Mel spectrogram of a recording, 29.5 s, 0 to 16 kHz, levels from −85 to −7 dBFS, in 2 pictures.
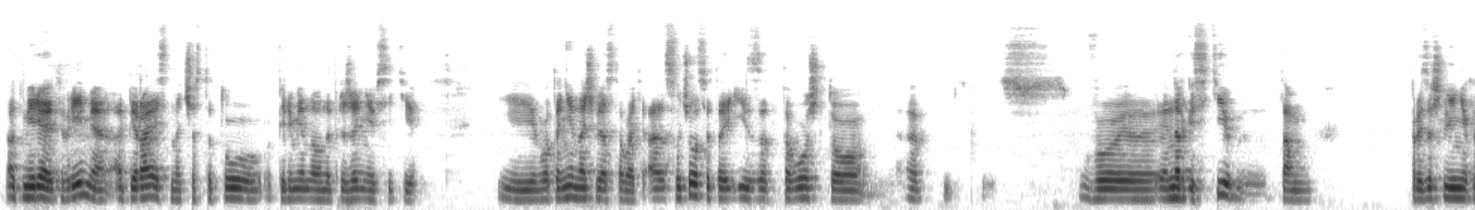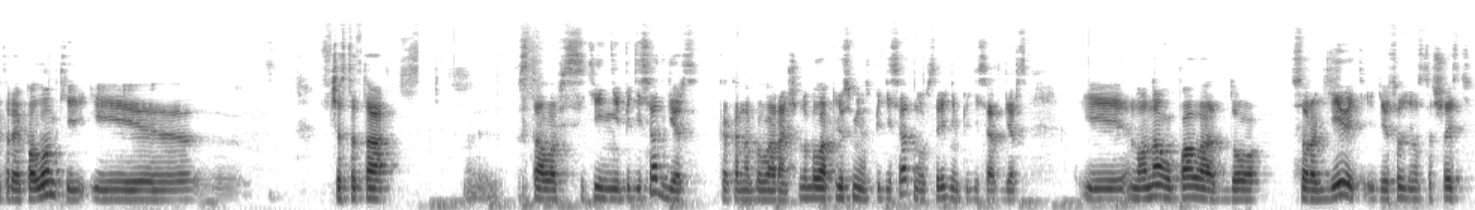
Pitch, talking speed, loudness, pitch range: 130 Hz, 115 wpm, -28 LUFS, 125-140 Hz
